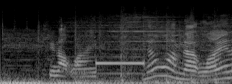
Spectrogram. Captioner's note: beep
